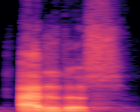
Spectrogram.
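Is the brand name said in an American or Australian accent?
Australian. It is said in an Australian accent. "They said Adidas"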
